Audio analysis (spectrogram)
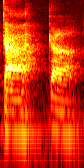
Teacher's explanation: So it's not a G. It's non-aspirated K.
